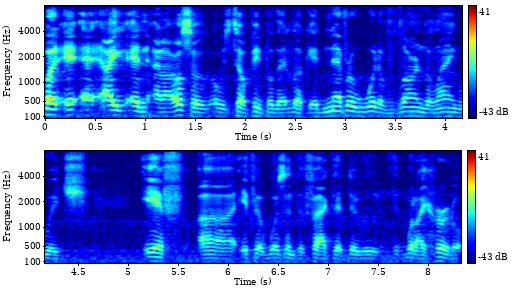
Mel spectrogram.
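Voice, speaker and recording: The intonation stays fairly even at a moderate pace. Noticeable background noise runs underneath. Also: man, fairly low pitch for a man. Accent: Philadelphia. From Pennsylvania, Levittown area (US). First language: Finnish. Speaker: rock drummer. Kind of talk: casual interview. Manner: halting, many fillers and restarts.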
